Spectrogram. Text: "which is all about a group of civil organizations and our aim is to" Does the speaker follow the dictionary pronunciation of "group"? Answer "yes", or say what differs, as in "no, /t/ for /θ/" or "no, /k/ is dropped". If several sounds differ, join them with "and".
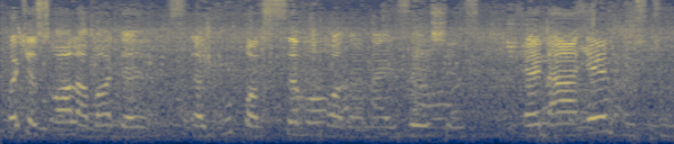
yes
